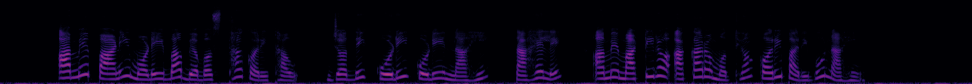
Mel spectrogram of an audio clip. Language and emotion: Odia, neutral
